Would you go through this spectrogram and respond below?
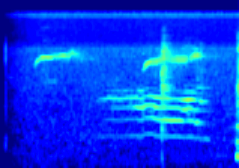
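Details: Domestic cat meowing outdoors in a garden, searching for its owner who left it behind; two drawn-out, harmonic meows, the first short and high, the second longer and level, followed by a brief knock.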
